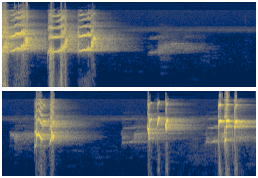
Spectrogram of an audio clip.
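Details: Lovebird chirping, used to stimulate other birds to sing: harsh, buzzy, squeaky chirps in short clusters with brief silent gaps, and thin high notes mixed in.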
